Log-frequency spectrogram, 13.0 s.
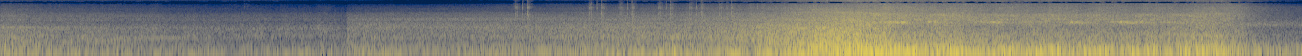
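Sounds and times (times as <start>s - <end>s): high-speed train passing: 0.0s - 13.0s
high ringing from wheels: 5.2s - 10.0s.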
